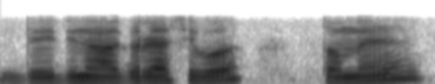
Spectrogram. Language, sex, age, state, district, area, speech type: Odia, male, 18-30, Odisha, Malkangiri, rural, conversation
